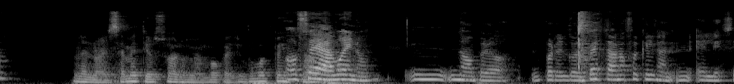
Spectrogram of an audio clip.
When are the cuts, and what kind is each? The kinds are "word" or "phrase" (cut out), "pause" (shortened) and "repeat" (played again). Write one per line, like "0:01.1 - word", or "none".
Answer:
none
